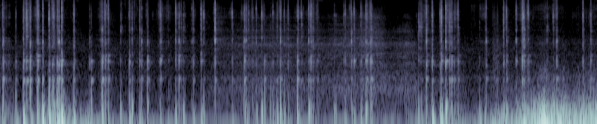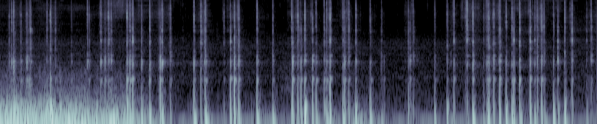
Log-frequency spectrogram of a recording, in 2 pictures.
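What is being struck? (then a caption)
Small plastic drinking cups. Long fingernails tap rapidly and irregularly on two identical small, empty, hollow white plastic drinking cups, making sharp, short clicks with soft low knocks. In the middle, the tapping runs together into a louder, denser rustling patter before breaking back into separate clicks.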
